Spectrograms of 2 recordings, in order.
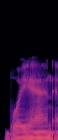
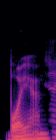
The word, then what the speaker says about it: Bojan: Bojan, am I pronouncing it right? Bojan? – Yeah, exactly.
